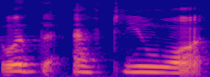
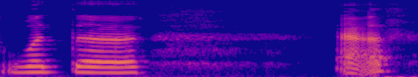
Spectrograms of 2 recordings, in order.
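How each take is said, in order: First: It is said in an angry, commanding tone. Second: It is said as a frightened whimper.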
